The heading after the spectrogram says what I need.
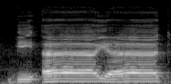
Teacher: صلى الله عليه وآله وسلم. بآيات الله، تلاحظون مد بدل هنا لدينا ألف ساكن قبلها همزة مفتوحة، نمده حركتين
